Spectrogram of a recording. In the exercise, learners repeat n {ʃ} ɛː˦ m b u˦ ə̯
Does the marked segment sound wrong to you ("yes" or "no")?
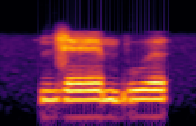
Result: yes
